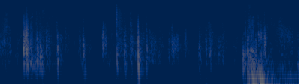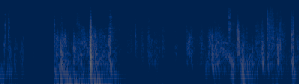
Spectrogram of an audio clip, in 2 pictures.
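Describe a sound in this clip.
Footsteps crunch faintly on snow.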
